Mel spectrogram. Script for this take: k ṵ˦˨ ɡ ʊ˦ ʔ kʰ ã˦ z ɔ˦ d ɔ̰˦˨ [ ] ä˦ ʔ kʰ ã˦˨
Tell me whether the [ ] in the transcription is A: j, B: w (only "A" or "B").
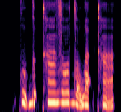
B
